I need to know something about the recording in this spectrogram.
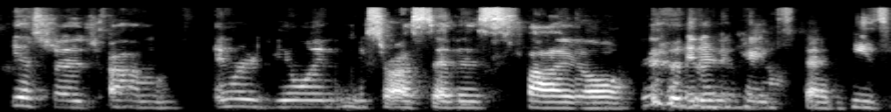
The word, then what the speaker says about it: Aceves: Aceves.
